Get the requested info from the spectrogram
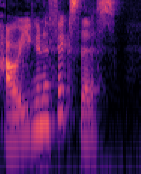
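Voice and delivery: ordinary delivery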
